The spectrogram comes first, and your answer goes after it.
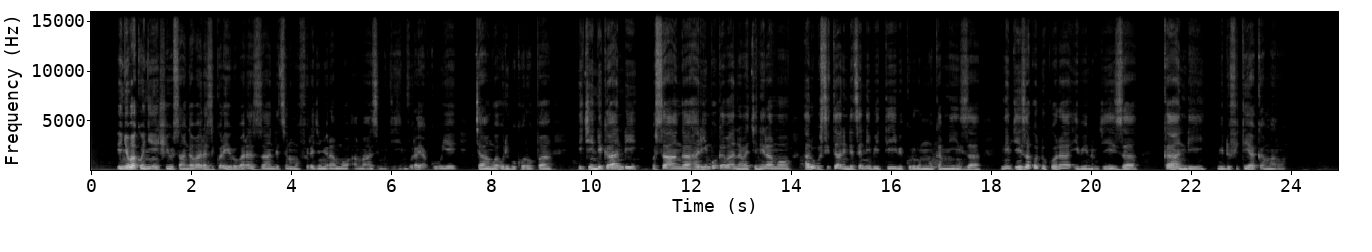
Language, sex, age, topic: Kinyarwanda, female, 25-35, education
